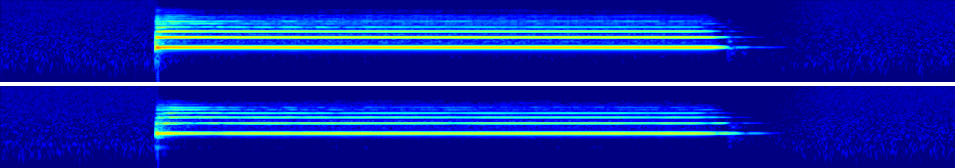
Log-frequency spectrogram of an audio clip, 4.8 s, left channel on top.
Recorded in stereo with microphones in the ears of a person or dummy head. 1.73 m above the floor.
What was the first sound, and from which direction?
A trumpet, 65° left (ahead or behind).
